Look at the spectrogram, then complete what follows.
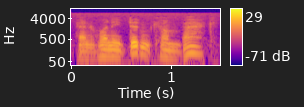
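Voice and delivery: usual speaking voice

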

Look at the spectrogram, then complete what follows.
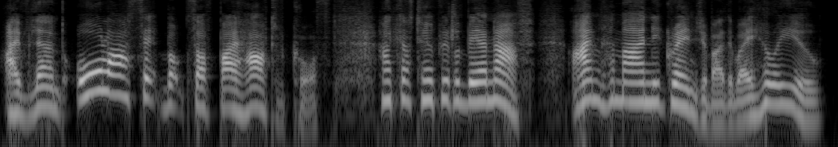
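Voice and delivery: put-on high, fast, know-it-all girl; very fast, bossy. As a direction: rattle it off without pausing for breath. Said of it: "She said all this very fast".

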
